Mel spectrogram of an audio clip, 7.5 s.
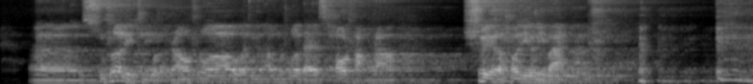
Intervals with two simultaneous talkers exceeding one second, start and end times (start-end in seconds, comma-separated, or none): none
